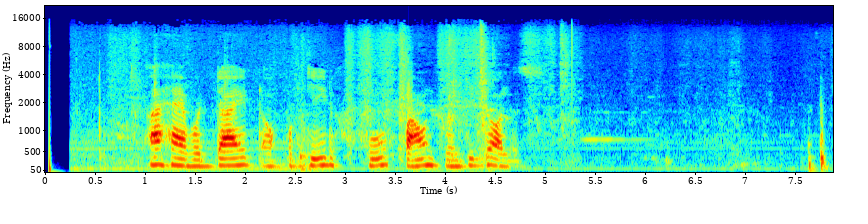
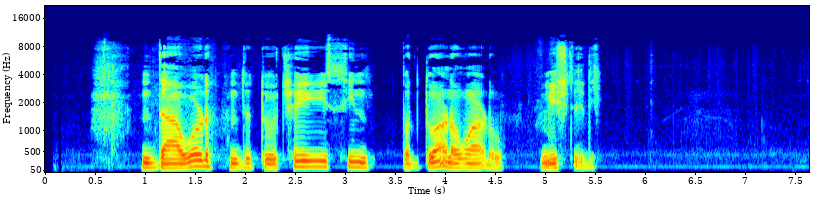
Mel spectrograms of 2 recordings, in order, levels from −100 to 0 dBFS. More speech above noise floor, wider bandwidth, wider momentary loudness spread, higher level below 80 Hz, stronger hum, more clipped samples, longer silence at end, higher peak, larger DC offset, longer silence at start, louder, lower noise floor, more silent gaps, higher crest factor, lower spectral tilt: second, 34 dB vs 46 dB; first, 15 kHz vs 10 kHz; first, 25 LU vs 20 LU; first, -48 dBFS vs -66 dBFS; neither; neither; second, 0.05 s vs 2.1 s; about the same, 0 dBFS vs -2 dBFS; neither; second, 0.3 s vs 0.5 s; first, -16 LUFS vs -23 LUFS; second, -49 dBFS vs -68 dBFS; neither; about the same, 18 dB vs 22 dB; about the same, -6.5 dB/octave vs -6 dB/octave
